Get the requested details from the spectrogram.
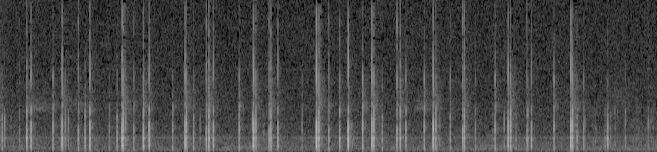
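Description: Long nails tap and scratch the back and edges of a smartphone in a clear plastic case filled with liquid glitter. The result is a rapid, irregular run of dozens of sharp, crisp clicks with bright ticking edges and almost no low end. Each tap dies away almost instantly between the hits.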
